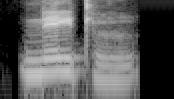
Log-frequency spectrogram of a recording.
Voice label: "natal", Indian

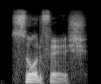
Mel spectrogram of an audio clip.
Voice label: "swordfish", British

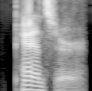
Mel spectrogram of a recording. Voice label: "panzer", American

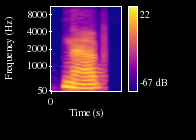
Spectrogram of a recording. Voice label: "nab", Indian

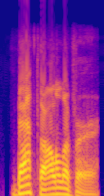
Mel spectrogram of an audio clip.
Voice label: "Bath Oliver", American

